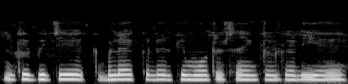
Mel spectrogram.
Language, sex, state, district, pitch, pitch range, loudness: Hindi, female, Rajasthan, Bikaner, 220 Hz, 215-225 Hz, -13 LUFS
